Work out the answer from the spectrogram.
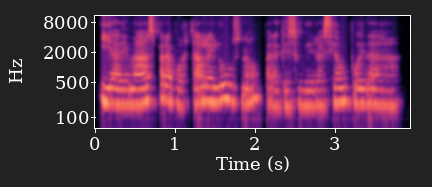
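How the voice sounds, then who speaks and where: A middle-aged woman from Argentina talks slowly and thoughtfully, stopping often to find her words. Her voice has a gravelly, creaky edge that sits at an ordinary pitch for a woman. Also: little pitch movement, a little mellow. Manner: thoughtful, pausing with many fillers and restarts. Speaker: guest psychologist and author. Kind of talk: conversational interview.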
